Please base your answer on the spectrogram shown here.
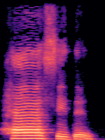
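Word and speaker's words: حَاسِدٍ: Is it because when the student read, she read them as almost thick letters. This is a very thin sound. Ha, hasidin, idha hasad.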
